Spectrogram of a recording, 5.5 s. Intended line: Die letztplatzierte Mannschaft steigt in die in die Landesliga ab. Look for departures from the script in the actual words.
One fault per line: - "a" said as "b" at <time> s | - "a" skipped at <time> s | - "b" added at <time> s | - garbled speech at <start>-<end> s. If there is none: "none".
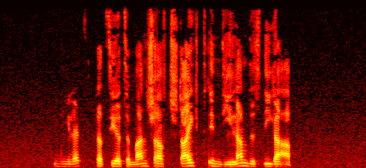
- "in die" skipped at 3.5 s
